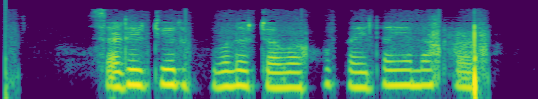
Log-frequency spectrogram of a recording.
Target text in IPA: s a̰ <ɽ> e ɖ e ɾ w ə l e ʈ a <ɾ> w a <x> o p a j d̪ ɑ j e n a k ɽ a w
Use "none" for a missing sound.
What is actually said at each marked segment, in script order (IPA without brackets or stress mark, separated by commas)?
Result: ɽ, none, x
